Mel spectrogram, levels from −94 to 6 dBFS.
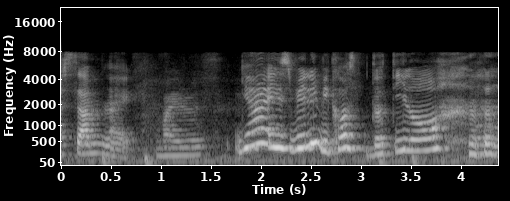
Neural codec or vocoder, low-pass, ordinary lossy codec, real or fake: none; none; none; real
